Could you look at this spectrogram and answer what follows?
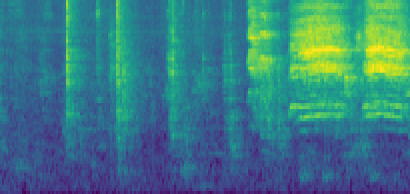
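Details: Hand-tame, Japan-bred blue-eyed cockatoo: several faint clicks and taps, then two loud, harsh, grating screeches close together at the end.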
